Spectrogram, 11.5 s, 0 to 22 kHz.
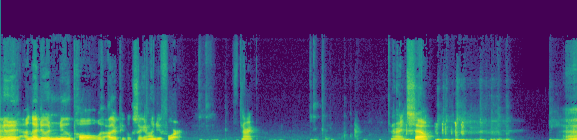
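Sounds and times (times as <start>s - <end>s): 
speech: 0.0s - 3.7s, 4.8s - 5.2s, 7.8s - 9.3s, 11.4s - 11.5s
typing on a computer keyboard: 8.1s - 10.2s.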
